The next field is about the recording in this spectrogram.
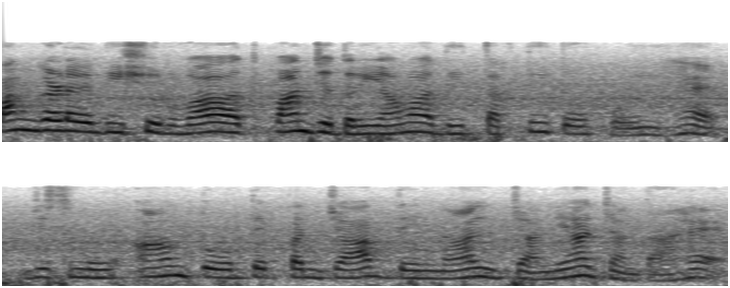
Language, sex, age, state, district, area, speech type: Punjabi, female, 18-30, Punjab, Tarn Taran, urban, spontaneous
